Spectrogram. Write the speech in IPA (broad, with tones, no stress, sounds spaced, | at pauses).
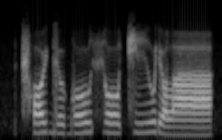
ʈ͡ʂʰ ɔ˧˥ y̯ ɡʲ o˧ u̯ ɡ oː˧˥ u̯ ç oː˧ t͡ɕ iː˧˥ u̯ ɾʲ o˧ lˠ aː˧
